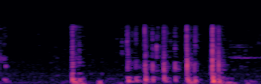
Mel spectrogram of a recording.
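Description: Fast keystrokes on a computer keyboard, a close, quiet burst of about a dozen clicks in an uneven rhythm after a short pause, with no voices.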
